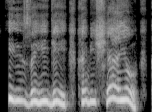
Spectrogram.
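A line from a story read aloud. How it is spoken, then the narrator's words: Old woman shouting. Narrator (Russian): крикнула бабка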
